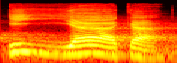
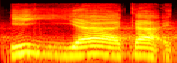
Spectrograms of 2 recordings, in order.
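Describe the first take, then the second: No difference in how they are said.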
